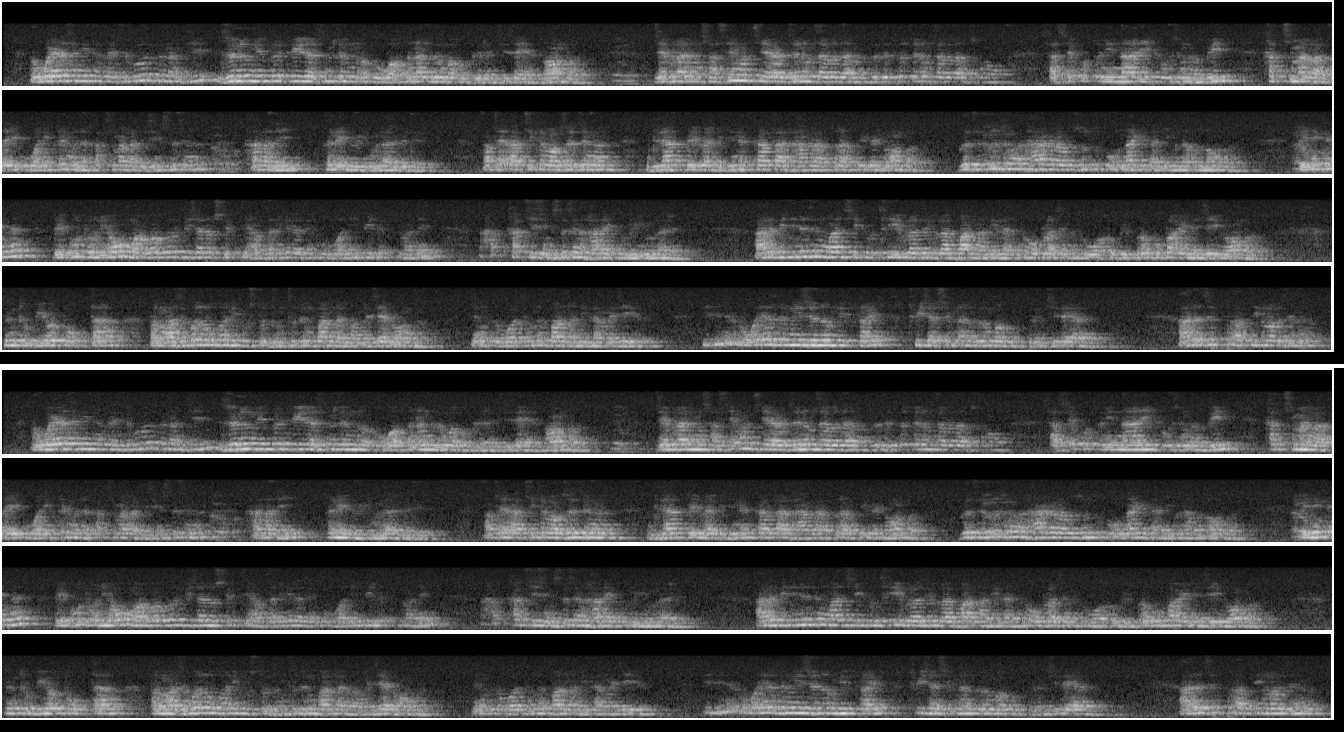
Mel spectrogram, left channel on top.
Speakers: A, on the left; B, on the right.
A: औवाया
B: औ
A: जोंनि थाखाय जोबोद गोनां दि जोनोमनिफ्राय थैजासिम जोंनो औवाखौ नांगो होनबाबो गोरोन्थि जाया। नङा होमबा
B: औ
A: जेब्ला नों सासे जोनोम जागोदान गोदोथ' जोनोम जागोदान समाव सासे गथ'नि नारिखौ जोङो बै खाथि माला जाय औवानिफ्राय मोनो खाथि माला बेजोंसो जोङो
B: औ
A: हानानै होनाय नुयोमोन आरो गोदो, नाथाय
B: औ
A: आथिखालावसो जोङो बेल्द फैबाय बिदिनो काटार हाग्राफोरा फैबाय नङा होमबा गोदोथ'
B: औ
A: जोङो हाग्रा जुनतु खौ नागिरनानै मोनामोन नङा होमबा
B: औ
A: बेनिखायनो
B: औ
A: बे गथ'नियाव माबाफोर बिजानु सेफटिक हाबजानो गिना जों औवानि बिला माने खाथिजोंसो जोंङो हानायखौ नुयोमोनआरो आरो
B: औ
A: बिदिनो जों मानसिखौ थैयोब्ला जेब्ला बाननानै लांङो अब्ला जोङो औवाखौ बेफोरावबो बाहायनाय जायो नङा होमबा जोंथ' बेयाव तपता बा माजोंबा लहानि बुस्थुजोंथ' बानना लांनाय जाया नङा होमबा जों औवाजोंनो बाननानै लांनाय जायो बिदिनो औवाया जोंनि जोनोमनिफ्राय थैजासिम नांगौ होनबाबो गोरोन्थि जाया आरो आरो जों आथिखालाव जोङो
